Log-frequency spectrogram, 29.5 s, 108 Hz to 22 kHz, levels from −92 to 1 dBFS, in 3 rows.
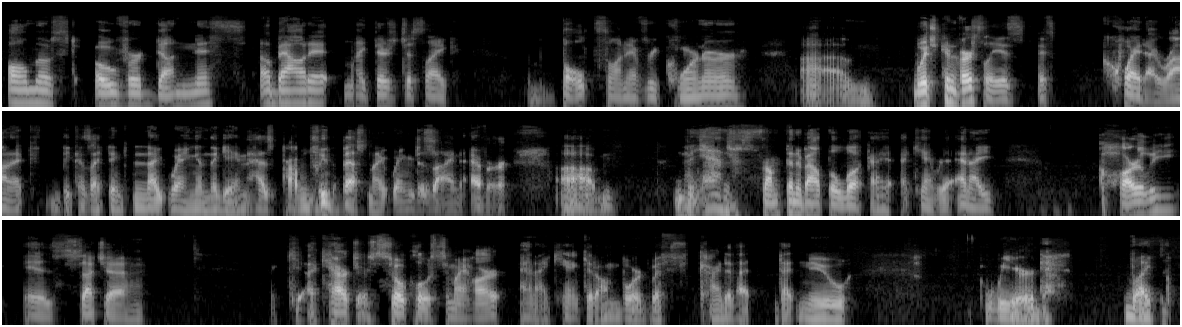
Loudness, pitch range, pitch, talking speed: -31 LUFS, 85-120 Hz, 100 Hz, 145 wpm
